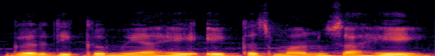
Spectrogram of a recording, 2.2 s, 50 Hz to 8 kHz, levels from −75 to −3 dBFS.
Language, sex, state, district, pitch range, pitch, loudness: Marathi, male, Maharashtra, Pune, 120-135 Hz, 130 Hz, -16 LUFS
